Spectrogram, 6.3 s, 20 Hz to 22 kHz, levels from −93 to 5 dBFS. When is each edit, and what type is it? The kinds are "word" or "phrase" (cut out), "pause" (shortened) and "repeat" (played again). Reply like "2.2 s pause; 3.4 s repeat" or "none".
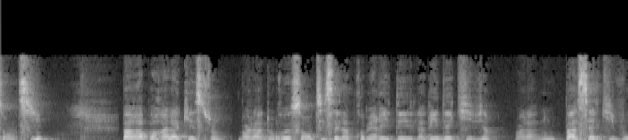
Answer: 1.2 s pause; 2.3 s pause; 2.8 s phrase; 4.3 s phrase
